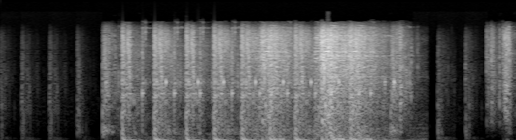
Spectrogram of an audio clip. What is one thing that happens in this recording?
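Gunshots crack in quick succession.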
